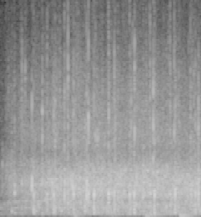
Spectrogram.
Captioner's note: audience applauding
